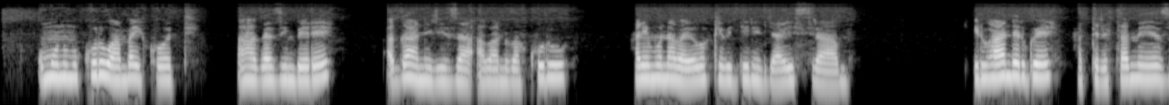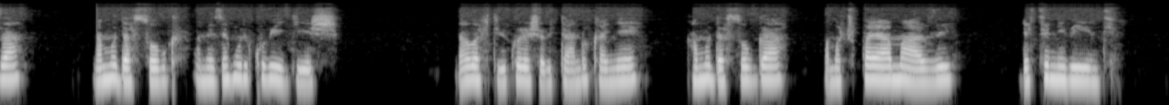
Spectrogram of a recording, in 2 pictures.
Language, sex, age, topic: Kinyarwanda, female, 18-24, education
